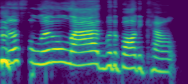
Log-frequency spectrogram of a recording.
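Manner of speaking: ordinary talk, nothing marked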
